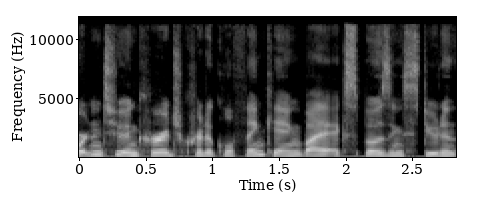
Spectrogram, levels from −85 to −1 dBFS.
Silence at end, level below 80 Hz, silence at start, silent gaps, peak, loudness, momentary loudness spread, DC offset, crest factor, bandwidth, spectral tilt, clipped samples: 0 s; -50 dBFS; 0 s; none; -10 dBFS; -26 LUFS; 4 LU; under 0.1%; 16 dB; 12 kHz; -4 dB/octave; under 0.1%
